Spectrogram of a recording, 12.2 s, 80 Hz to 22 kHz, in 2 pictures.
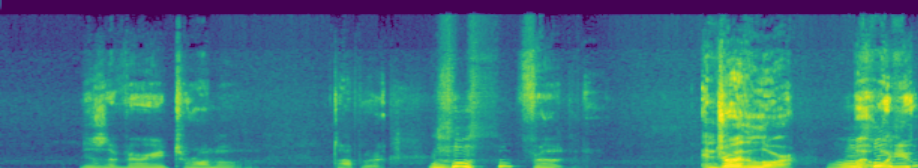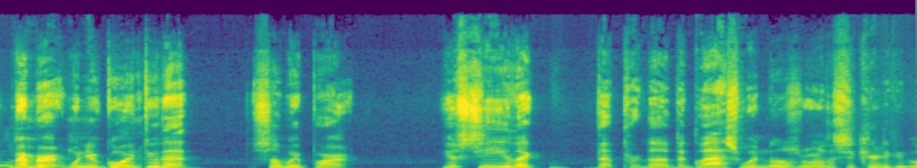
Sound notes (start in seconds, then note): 5.6 laughs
